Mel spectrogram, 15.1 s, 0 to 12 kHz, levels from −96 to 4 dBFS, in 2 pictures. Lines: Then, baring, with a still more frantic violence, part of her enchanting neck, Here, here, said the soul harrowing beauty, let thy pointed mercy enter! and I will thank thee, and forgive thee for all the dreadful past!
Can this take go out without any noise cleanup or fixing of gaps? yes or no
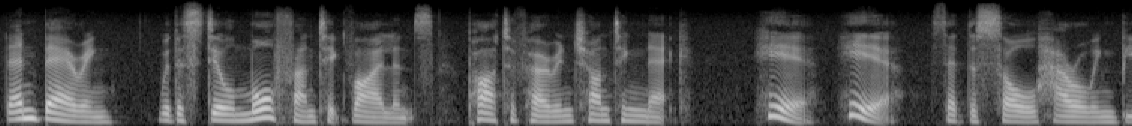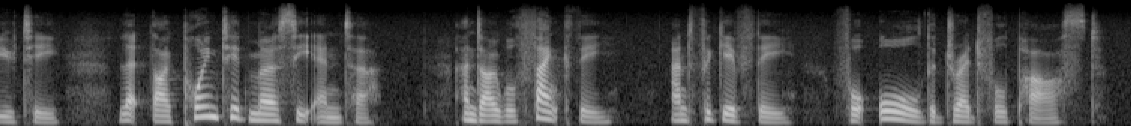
yes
